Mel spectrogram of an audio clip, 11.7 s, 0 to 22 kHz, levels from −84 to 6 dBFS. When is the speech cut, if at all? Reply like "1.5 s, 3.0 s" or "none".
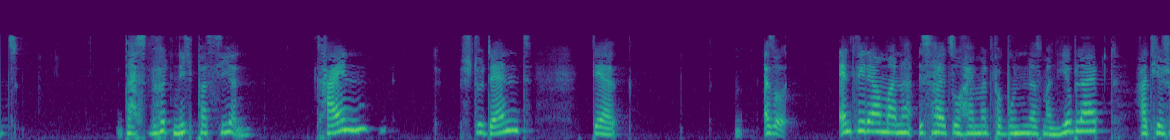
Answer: none

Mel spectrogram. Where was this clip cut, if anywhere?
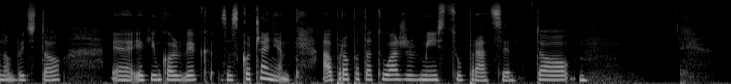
5.2 s

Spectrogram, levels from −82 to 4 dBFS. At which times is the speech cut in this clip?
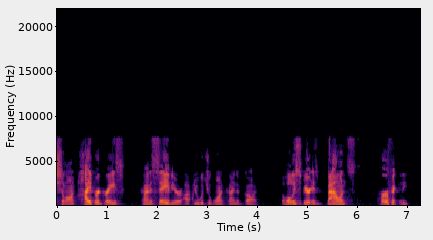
2.7 s, 4.3 s

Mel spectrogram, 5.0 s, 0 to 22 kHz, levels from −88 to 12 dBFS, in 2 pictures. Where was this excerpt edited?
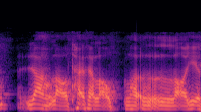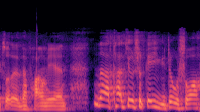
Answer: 2.4 s

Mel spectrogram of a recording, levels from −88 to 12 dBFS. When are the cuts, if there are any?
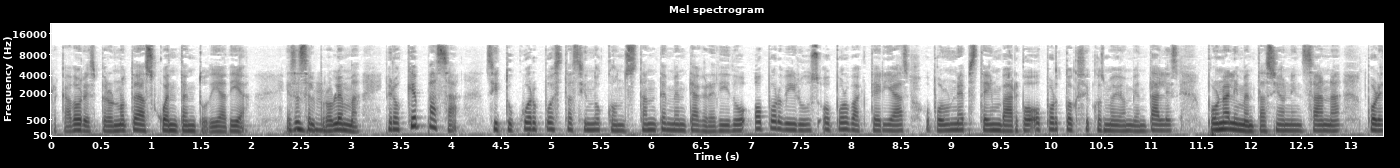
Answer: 3.3 s, 9.7 s

